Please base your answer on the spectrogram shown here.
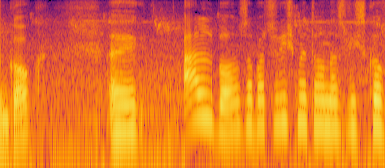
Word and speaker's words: Gogh: nazwisko po raz pierwszy od Francuzów, którzy tak jak mnie posiadają głoski ch, która jest zapisywana za pomocą litery G. W związku z tym wymawiają to dokładnie tak jak my, Gok.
